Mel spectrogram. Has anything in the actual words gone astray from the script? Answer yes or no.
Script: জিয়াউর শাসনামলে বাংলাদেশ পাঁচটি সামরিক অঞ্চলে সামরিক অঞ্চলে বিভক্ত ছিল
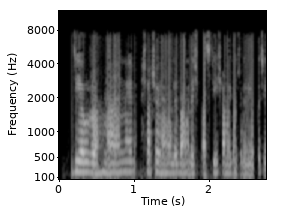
yes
